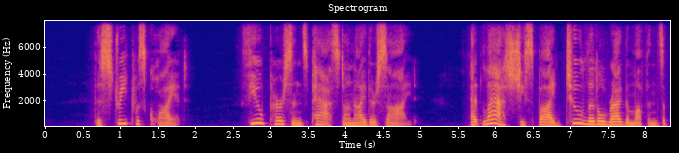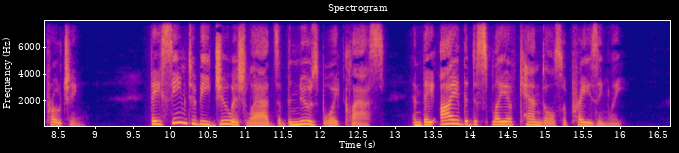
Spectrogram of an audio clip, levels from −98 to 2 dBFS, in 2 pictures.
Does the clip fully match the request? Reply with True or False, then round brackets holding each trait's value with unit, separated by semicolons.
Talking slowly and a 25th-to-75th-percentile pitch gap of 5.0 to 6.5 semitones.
True (130 wpm; 5.5 semitones)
